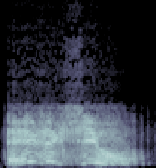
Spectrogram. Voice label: bailout mood low, speech fr; War Thunder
